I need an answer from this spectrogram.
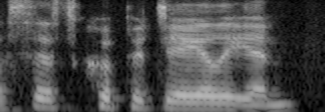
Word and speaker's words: sesquipedalian: Next syllable ends with an I, and it's in front of a vowel. Li. The. Last syllable. An. So sesquipedalian.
